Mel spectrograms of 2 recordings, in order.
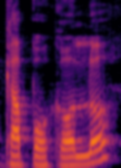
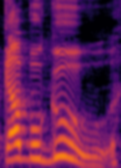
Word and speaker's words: capocollo: collection of clips of them saying capocollo. Yeah. And they're like gabagoo. I'm like, that's not how you say it. That's real terrible. That's like, but that's the Sicilian way.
